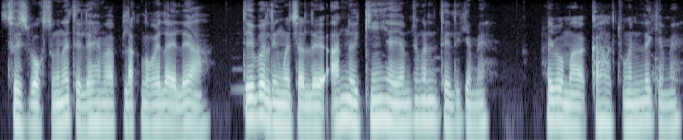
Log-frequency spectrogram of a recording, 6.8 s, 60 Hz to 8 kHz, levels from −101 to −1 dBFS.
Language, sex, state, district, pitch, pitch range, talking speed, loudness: Wancho, male, Arunachal Pradesh, Longding, 110 Hz, 105-120 Hz, 290 wpm, -18 LUFS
